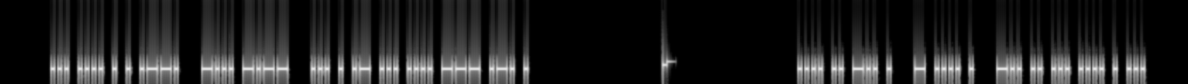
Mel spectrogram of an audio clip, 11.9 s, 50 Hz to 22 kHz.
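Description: Rapid Morse code beeping at 35 words per minute, at a steady mid pitch, fast keyed tones in bursts, broken by a pause with a single short click before the beeping resumes. No voices.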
